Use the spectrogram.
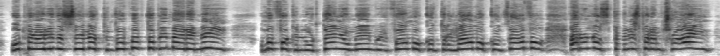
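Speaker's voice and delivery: very high, loud squeaky cousin voice; Ricky. Retold or imitated. Cousin protesting after being told to shut up, very high loud mock voice. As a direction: put on a loud falsetto for the cousin. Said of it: "Brother, you are being kinda loud".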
